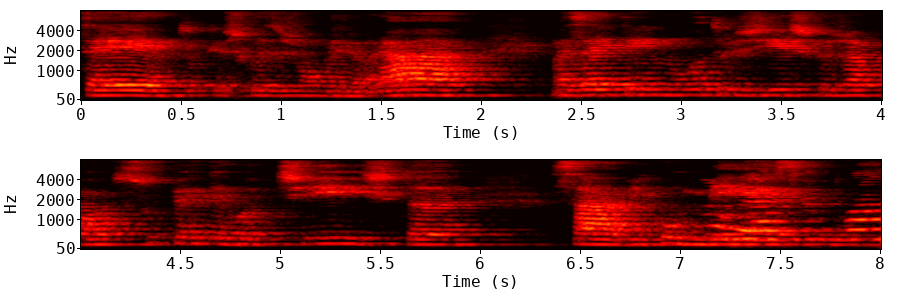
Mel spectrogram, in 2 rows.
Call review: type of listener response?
taking over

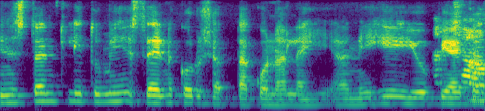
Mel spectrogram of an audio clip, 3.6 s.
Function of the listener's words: taking over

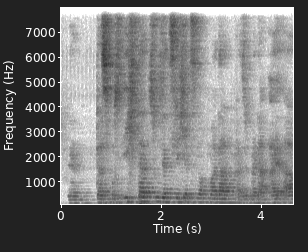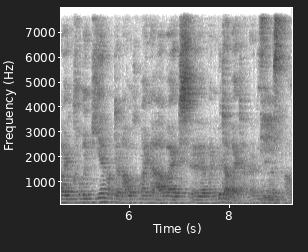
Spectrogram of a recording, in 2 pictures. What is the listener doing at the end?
taking over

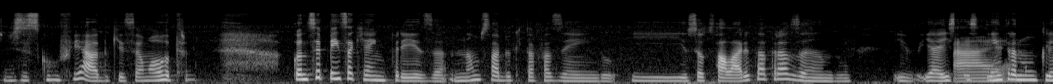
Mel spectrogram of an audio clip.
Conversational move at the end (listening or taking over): listening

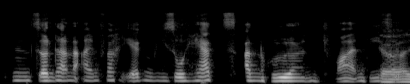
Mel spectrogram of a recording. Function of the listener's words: taking over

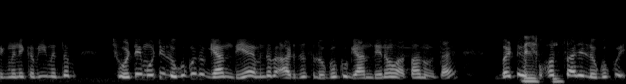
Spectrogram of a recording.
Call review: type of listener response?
listening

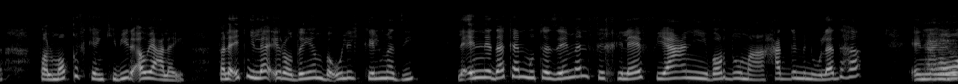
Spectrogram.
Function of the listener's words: listening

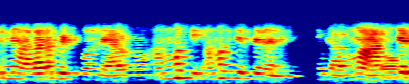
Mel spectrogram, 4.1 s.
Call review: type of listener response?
listening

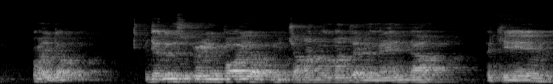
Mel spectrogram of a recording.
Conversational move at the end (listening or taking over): listening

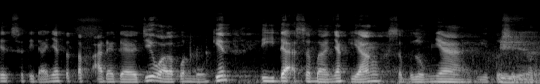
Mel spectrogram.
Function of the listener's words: taking over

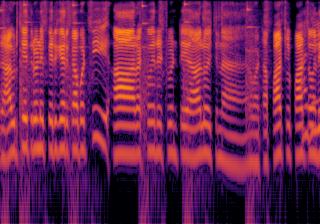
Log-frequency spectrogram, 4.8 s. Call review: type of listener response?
taking over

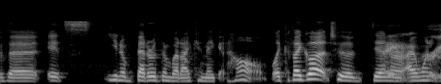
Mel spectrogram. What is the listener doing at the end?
listening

